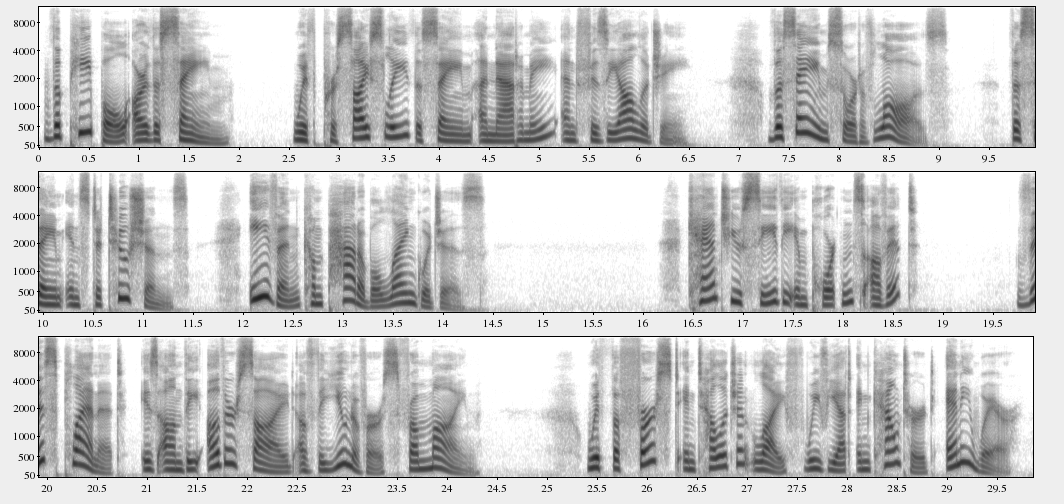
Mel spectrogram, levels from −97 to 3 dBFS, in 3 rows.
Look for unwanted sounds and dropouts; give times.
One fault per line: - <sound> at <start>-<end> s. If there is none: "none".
none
